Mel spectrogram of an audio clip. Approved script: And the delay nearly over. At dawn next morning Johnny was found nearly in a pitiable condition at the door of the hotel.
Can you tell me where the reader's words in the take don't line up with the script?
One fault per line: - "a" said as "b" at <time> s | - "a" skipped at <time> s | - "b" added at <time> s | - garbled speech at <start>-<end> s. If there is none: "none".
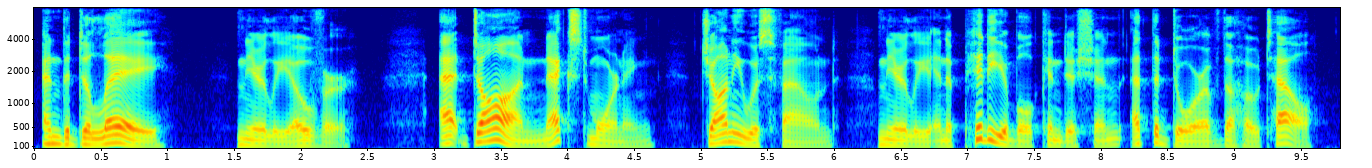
none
